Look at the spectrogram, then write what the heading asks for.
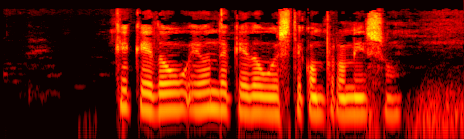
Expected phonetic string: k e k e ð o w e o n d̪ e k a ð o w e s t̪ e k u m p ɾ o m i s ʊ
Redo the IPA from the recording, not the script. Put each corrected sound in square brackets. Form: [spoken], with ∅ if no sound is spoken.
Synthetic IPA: k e k e ð o w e o n d̪ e k [e] ð o w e s t̪ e k [o] m p ɾ o m i s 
